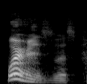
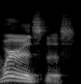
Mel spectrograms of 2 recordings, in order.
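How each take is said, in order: First: Same question called out louder; louder repeat. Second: Said in the usual way. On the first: Real, not acted. Host repeating to himself, louder the second time.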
